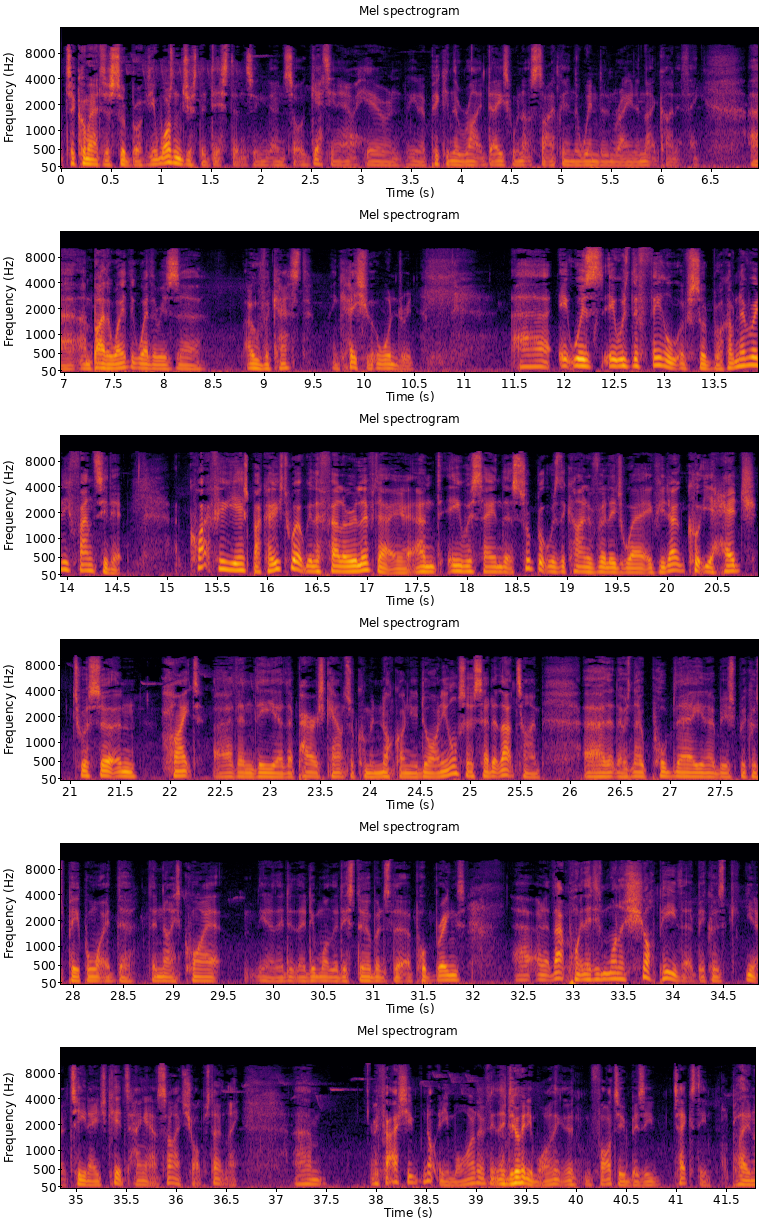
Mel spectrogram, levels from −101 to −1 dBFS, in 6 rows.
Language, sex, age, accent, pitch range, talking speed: English, male, 30-49, British, 95-140 Hz, 285 wpm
